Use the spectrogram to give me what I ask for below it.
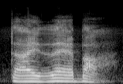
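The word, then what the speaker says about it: Thelema: you might call felima that's t h e l e m a the actual pronunciation if you really want to be cool about it and show your knowledge is actually day thereby now for labor or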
